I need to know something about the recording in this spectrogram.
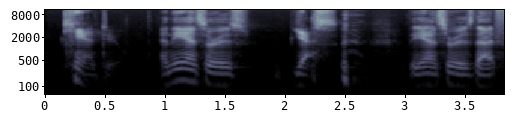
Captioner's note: chuckles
